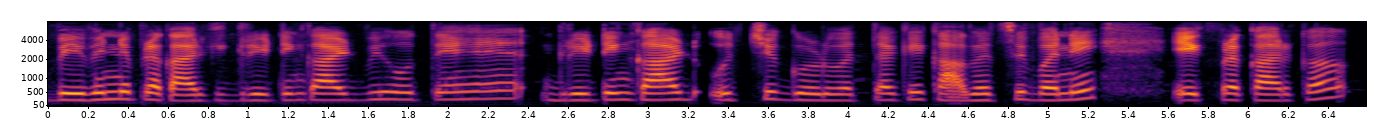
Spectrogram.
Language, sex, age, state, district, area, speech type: Hindi, female, 18-30, Madhya Pradesh, Jabalpur, urban, spontaneous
